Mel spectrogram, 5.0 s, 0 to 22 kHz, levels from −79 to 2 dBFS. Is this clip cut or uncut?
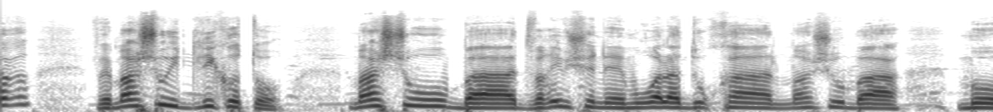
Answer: uncut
